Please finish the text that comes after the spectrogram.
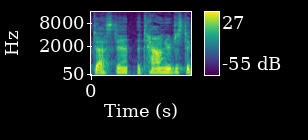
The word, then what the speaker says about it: Destin: And there's also like near rhymes, like the first chorus is guest in, rhyming with destin.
